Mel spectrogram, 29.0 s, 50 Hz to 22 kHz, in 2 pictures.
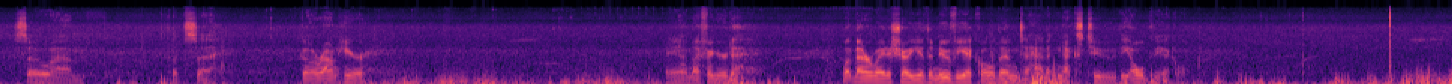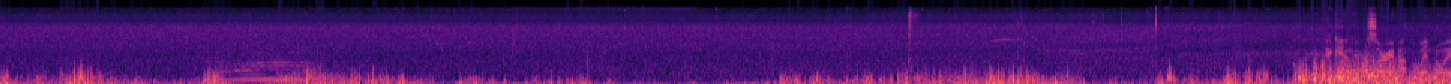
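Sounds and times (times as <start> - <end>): wind buffeting microphone: 3.3 - 8.1, 9.8 - 29.0
cow mooing: 16.6 - 17.8.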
